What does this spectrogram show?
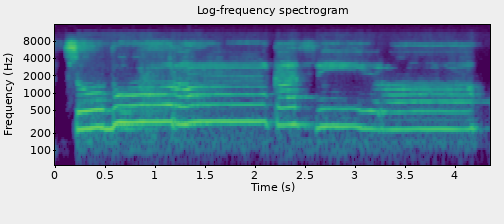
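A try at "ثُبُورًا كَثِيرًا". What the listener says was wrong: Kasihnya benar, su-nya lupa lagi kalau itu adalah su. Ayo, lidahnya nggak keluar tadi. Harus lebih konsisten kalau ketemu sa, lidahnya memang otomatis harus keluar.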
